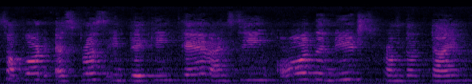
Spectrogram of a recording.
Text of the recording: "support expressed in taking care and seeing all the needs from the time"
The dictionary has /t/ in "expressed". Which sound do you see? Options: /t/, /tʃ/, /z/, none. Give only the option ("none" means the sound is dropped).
none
